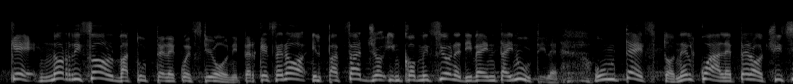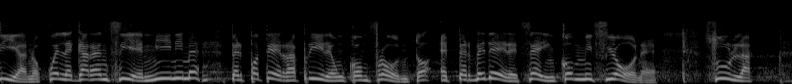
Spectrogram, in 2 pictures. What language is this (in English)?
Italian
